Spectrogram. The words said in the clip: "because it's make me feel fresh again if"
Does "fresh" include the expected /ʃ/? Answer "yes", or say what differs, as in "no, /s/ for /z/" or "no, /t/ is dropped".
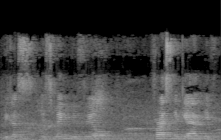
no, /s/ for /ʃ/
